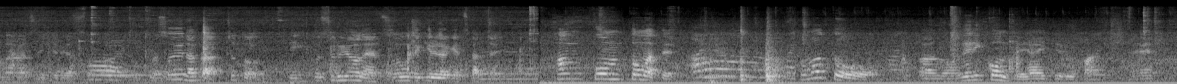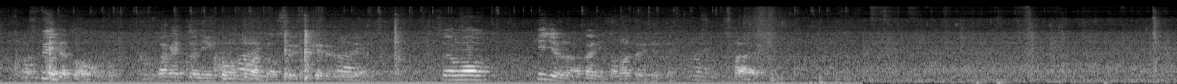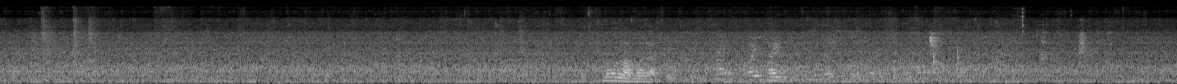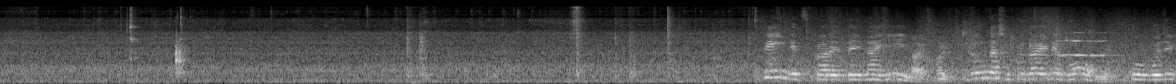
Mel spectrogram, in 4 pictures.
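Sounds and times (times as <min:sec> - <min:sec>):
room hum: 0:00.0 - 0:34.0, 0:37.6 - 0:47.0
kitchen background noise: 0:00.0 - 0:38.0, 0:38.6 - 0:47.0.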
